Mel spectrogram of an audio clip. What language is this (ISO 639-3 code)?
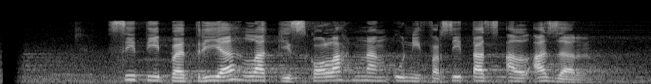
jav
